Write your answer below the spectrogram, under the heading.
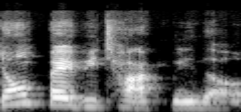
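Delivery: normal talking voice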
